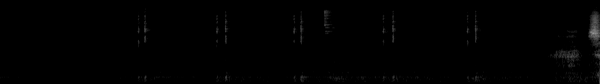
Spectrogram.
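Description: Quiet computer mouse clicks, about six sharp ones at irregular intervals, over a faint steady hum.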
